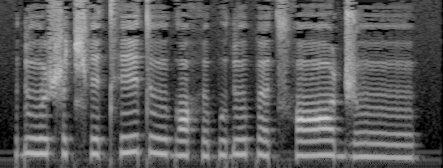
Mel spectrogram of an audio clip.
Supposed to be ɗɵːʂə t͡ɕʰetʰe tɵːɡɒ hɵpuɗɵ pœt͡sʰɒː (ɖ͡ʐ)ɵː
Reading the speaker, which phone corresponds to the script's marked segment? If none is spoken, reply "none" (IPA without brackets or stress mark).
ɖ͡ʐ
